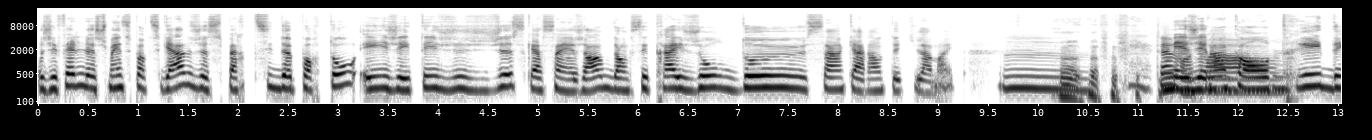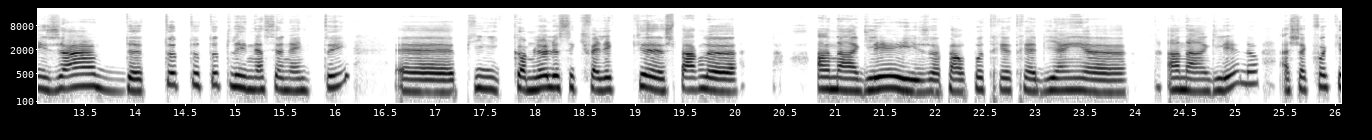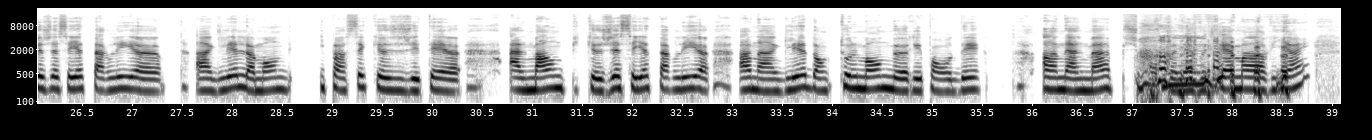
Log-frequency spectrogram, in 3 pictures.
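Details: Adult woman who says she still stutters; stuttering.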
